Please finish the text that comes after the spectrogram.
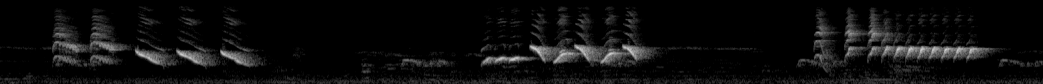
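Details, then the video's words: Laughingthrush singing in three loud bursts of rich, descending whistled and slurred notes repeated in quick series, the last a rapid trilling run of even notes; quiet low background otherwise. "Khướu hót hay."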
